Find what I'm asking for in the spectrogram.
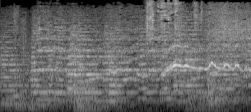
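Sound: horse neighing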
